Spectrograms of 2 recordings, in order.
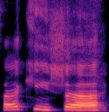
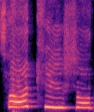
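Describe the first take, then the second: First: The name is said in a low voice. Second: The name is said in a high voice. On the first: This is how she said her name today. "Today you was like" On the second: This is how she usually says her name. "Usually you like"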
